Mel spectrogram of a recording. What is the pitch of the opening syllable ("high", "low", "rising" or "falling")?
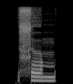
low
